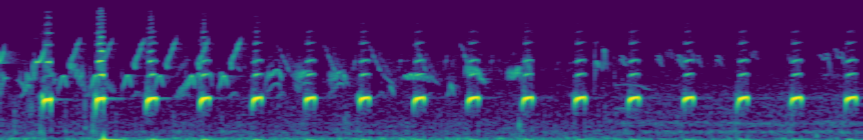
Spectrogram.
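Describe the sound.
A biologist imitates a cactus ferruginous pygmy owl's call at sunrise in a canyon of cactus and mesquite at Organ Pipe National Monument: a long, steady series of short, mid-pitched whistled toots, about two or three per second, over a busy background of chattering songbirds.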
